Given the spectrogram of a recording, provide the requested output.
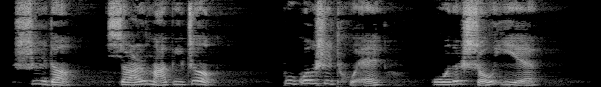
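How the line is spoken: Boy, slightly lowered voice. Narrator (Chinese): 男孩稍微压低了一点声音说

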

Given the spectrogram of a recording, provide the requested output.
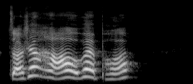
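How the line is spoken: Shouting in unison. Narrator (Chinese): 七个小矮人齐声喊了一句

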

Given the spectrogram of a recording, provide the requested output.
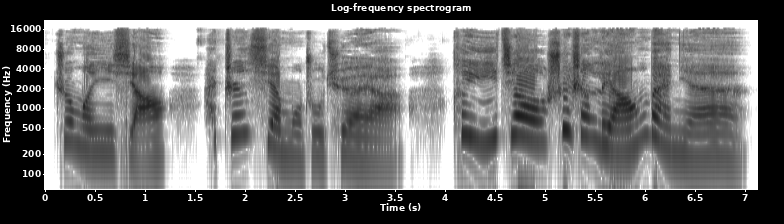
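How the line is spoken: Sighing. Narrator (Chinese): 我叹了一口气说

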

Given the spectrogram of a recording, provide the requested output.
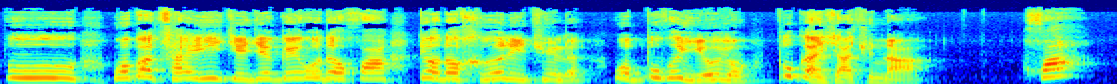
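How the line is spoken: Child crying while speaking. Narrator (Chinese): 那孩童一面哭一面说

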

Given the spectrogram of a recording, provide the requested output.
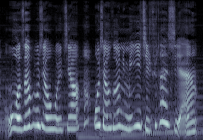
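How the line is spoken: Sad, crying. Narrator (Chinese): 尼尔斯听完后，竟然伤心的哭起来，边哭边说

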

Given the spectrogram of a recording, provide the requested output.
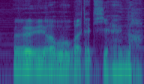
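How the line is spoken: Exclaiming. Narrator (Chinese): 他感叹着说

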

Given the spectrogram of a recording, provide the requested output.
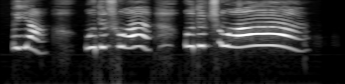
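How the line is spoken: Child shouting. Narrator (Chinese): 小男孩大叫

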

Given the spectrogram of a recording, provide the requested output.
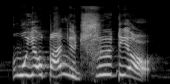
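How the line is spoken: Roaring. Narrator (Chinese): Max 也吼着

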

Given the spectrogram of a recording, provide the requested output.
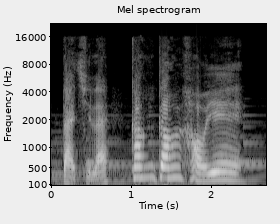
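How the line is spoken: Loud cheering. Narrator (Chinese): 小熊高声欢呼着

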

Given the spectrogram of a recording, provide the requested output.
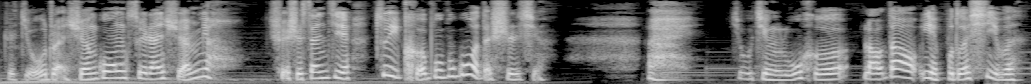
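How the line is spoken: Sighing repeatedly. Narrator (Chinese): 太白金星摇头连叹

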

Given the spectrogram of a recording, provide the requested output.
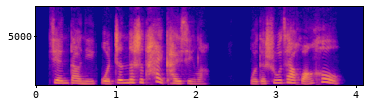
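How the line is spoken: Delighted shout. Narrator (Chinese): 卡梅利多惊喜地大叫

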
